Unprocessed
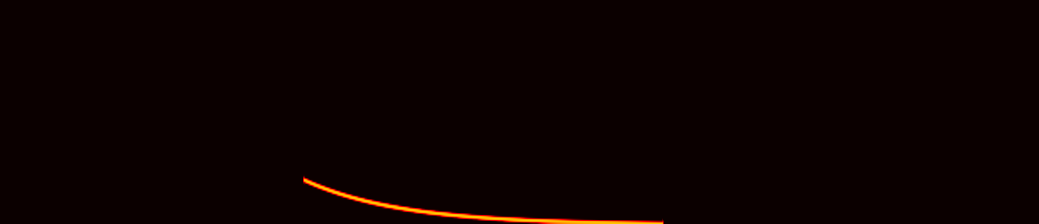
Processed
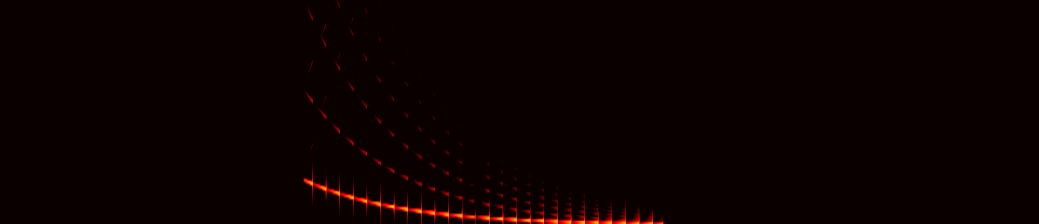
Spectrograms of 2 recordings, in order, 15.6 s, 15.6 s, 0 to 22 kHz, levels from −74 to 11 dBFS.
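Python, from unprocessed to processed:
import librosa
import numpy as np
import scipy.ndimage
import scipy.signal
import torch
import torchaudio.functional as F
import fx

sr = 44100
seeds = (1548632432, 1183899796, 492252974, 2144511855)

p1 = fx.notch(x, sr, hz=760.0, q=12.0)
p2 = 10.0 ** (-35.5 / 20.0) * np.tanh(p1 / 10.0 ** (-35.5 / 20.0))
p3 = p1 + (p2 * librosa.db_to_amplitude(-5.5))
y = fx.tremolo_decay(p3, sr, direction='swelling', hz=4.9, depth_db=37)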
